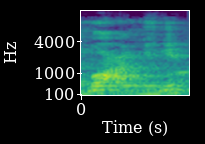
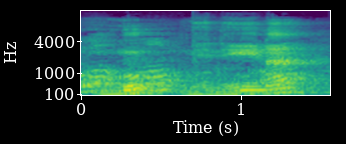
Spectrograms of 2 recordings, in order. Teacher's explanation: Mukminin pakai hamzah, bukan ain, bukan mu'minin tapi mukminina.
